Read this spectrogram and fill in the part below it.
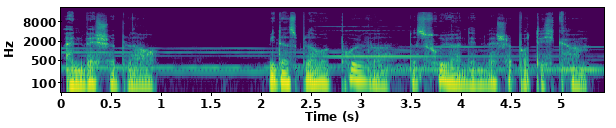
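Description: Male narrator, extremely low voice, creaky, atmospheric radio-play narration, clear music bed. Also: a little slow. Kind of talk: slow, atmospheric scripted radio-drama narration.

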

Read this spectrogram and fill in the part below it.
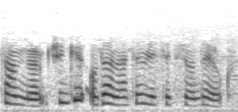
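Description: A woman's voice: fairly high pitch, fast, background noise, natural voice. An actress in a radio drama playing a polite, efficient female hotel receptionist. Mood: courteous. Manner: courteous, efficient. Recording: dull lo-fi recording over prominent music.

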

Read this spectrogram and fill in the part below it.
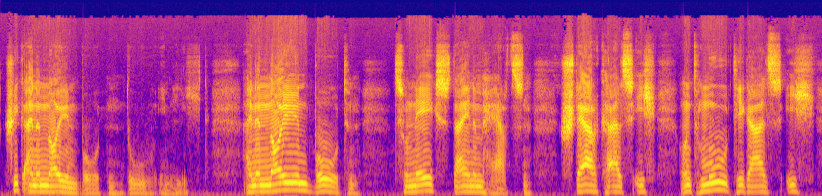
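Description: An actor playing a dying holy man who prays humbly and fervently in a husky, declamatory radio drama style. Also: mid-range voice, animated, slow pace, dry recording, muffled recording. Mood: fervent, imploring. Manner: declamatory, reverent, swelling from whispers to fervent pleas. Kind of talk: solemn classic radio drama monologue.

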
